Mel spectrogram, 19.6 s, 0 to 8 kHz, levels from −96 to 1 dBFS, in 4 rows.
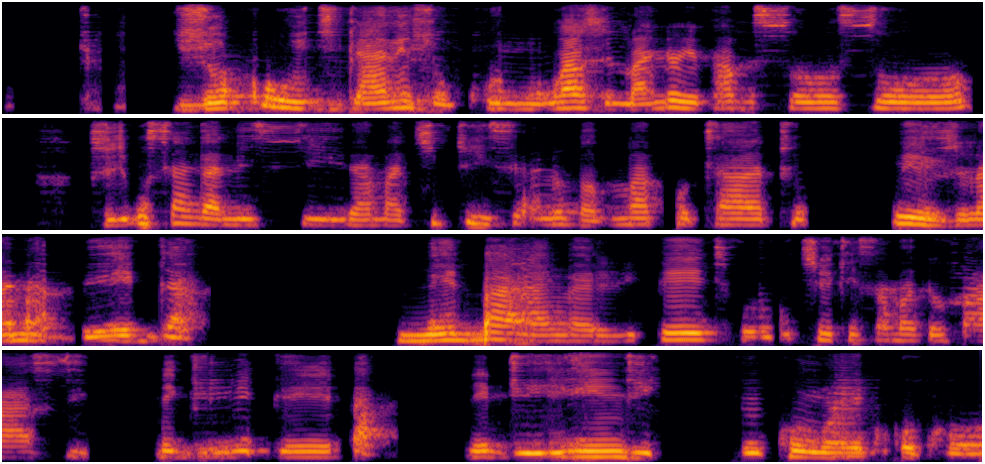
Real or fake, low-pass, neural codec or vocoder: fake; 7.2 kHz; codec, 44.1 kHz, 1.7 kbps, Pupu-Codec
